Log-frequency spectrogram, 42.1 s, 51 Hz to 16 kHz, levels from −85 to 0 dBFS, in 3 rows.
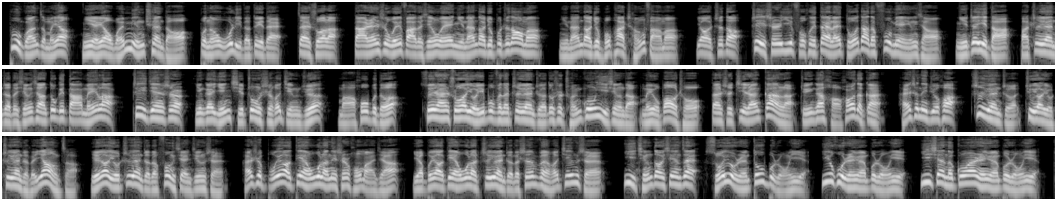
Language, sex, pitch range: Chinese, male, 135-190 Hz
